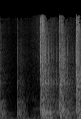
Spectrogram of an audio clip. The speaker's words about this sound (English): slams his hand against the closed door.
